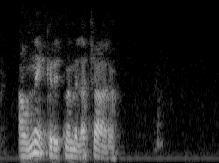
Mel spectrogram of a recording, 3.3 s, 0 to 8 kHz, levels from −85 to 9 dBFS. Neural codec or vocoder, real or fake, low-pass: none; real; 7.2 kHz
